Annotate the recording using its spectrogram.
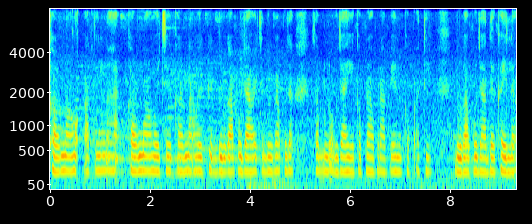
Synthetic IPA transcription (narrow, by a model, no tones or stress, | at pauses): kʰəɾnaɦoə̰t̪inkʰəɾnaɦojt͡ʃʰɛkʰəɾnaɦojpʰiɾd̪uɾɡapud͡ʒaɦojt͡ʃʰɛd̪uɾɡapud͡ʒa | səblokd͡ʒaiekəpɾaupɾapenkəpə̰t̪i | d̪uɾɡapud͡ʒad̪ekʰəɪlə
